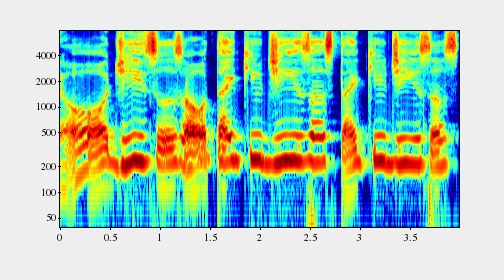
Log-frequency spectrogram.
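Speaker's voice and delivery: stretched, very high, drawn-out shouted exclamations. Retelling what the other driver did after getting out: imitating someone shouting. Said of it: "He's kinda shouting like".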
